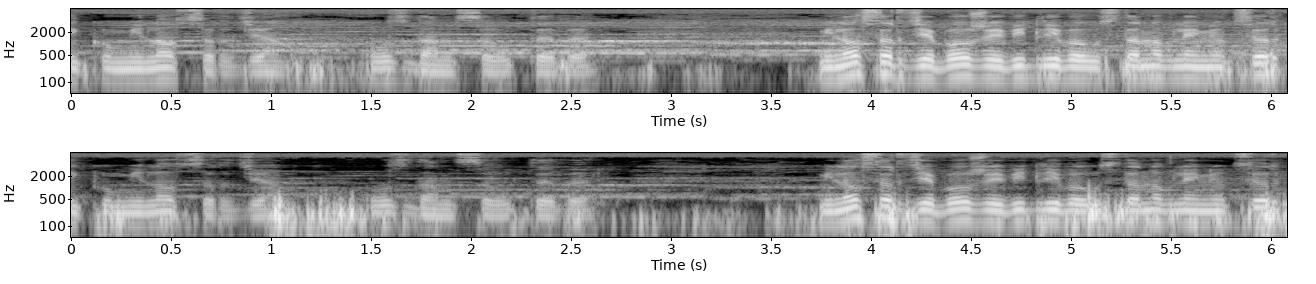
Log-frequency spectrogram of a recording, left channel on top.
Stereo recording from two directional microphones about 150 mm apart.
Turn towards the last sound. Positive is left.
turn(degrees=-25)  # may be behind; listen again after turning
